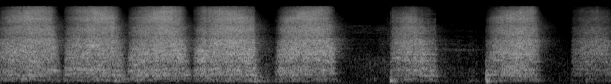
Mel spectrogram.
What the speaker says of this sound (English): You just barely touch it with the sandpaper.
